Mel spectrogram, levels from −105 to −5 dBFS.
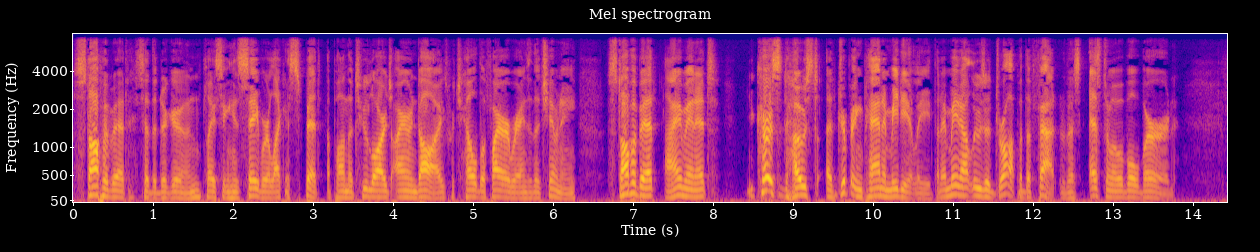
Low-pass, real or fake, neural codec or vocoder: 7.2 kHz; real; none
